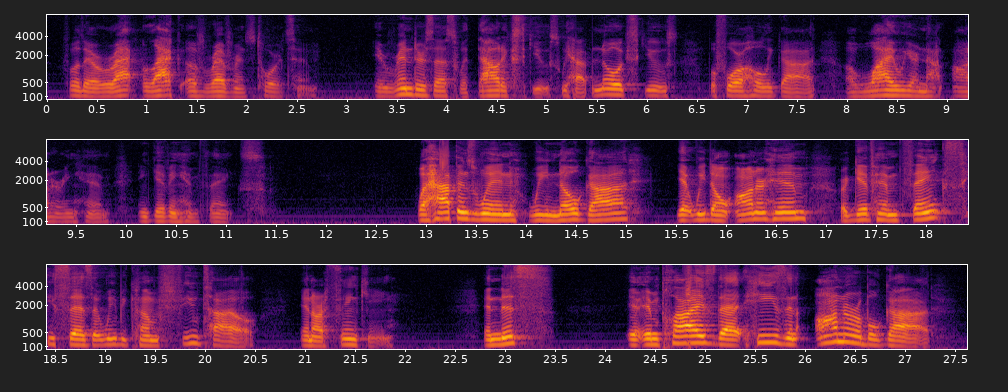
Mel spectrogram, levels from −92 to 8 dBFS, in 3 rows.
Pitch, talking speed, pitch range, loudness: 135 Hz, 135 wpm, 115-160 Hz, -18 LUFS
